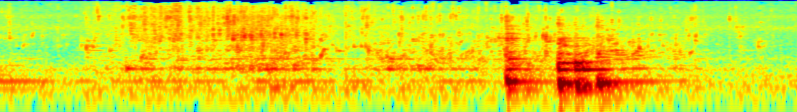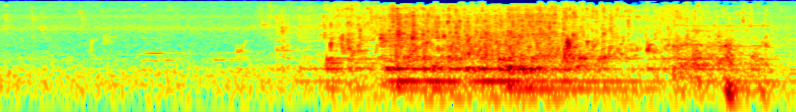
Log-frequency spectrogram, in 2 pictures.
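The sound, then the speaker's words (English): Water poured over a person's head during a baptism, heard as two spells of loud splashing and rushing separated by a quieter pause with a few small knocks. “you just want to lean over so I can pour it across your head.”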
